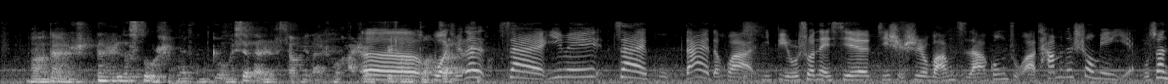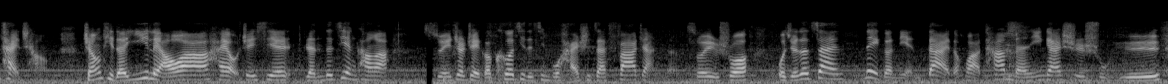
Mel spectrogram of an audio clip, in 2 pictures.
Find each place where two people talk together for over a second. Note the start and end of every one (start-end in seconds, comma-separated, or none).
3.6-4.8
